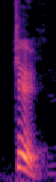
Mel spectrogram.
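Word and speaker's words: 制: 자, 지을 제자 발음이 어떻게 된다고요? 발음합니다. 시작. 질. 이 니을은 발음하는 둥 마는 둥 해요. 그러니까 보통 뭐 안 해도 됩니다.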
